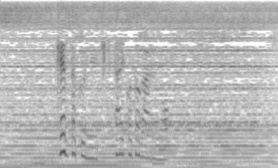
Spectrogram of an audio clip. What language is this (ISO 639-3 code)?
jpn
